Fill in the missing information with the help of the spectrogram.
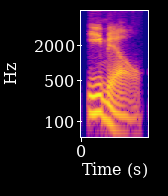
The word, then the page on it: email: American English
